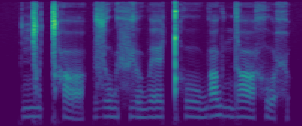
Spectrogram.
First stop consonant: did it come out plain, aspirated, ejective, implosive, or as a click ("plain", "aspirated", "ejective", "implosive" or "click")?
click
